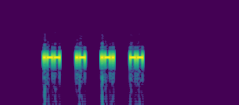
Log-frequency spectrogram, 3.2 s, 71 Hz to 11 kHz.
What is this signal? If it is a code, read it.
Morse code, heard as a keyed tone, about 53 wpm, spaced as for 29 wpm, 700 Hz. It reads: WARM
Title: 3x Character Spacing - Top 500 Words - 50wpm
